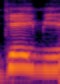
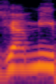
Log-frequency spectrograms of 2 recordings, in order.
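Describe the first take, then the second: First: The name has an anglicized English pronunciation. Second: The name has a non-English, original pronunciation. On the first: This is how people in the UK say the name. "we just say Jamie in English" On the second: This is how the family says the name. "my parents would call me Jami"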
